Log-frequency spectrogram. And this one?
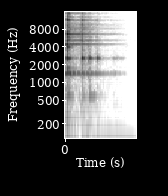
Sound effects > Objects / House appliances
Ice cube falling in glass 5
Ice cube falling into a glass
clinking, rattle, glasses, ice, clink, glass, ice-cube, drop, dink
